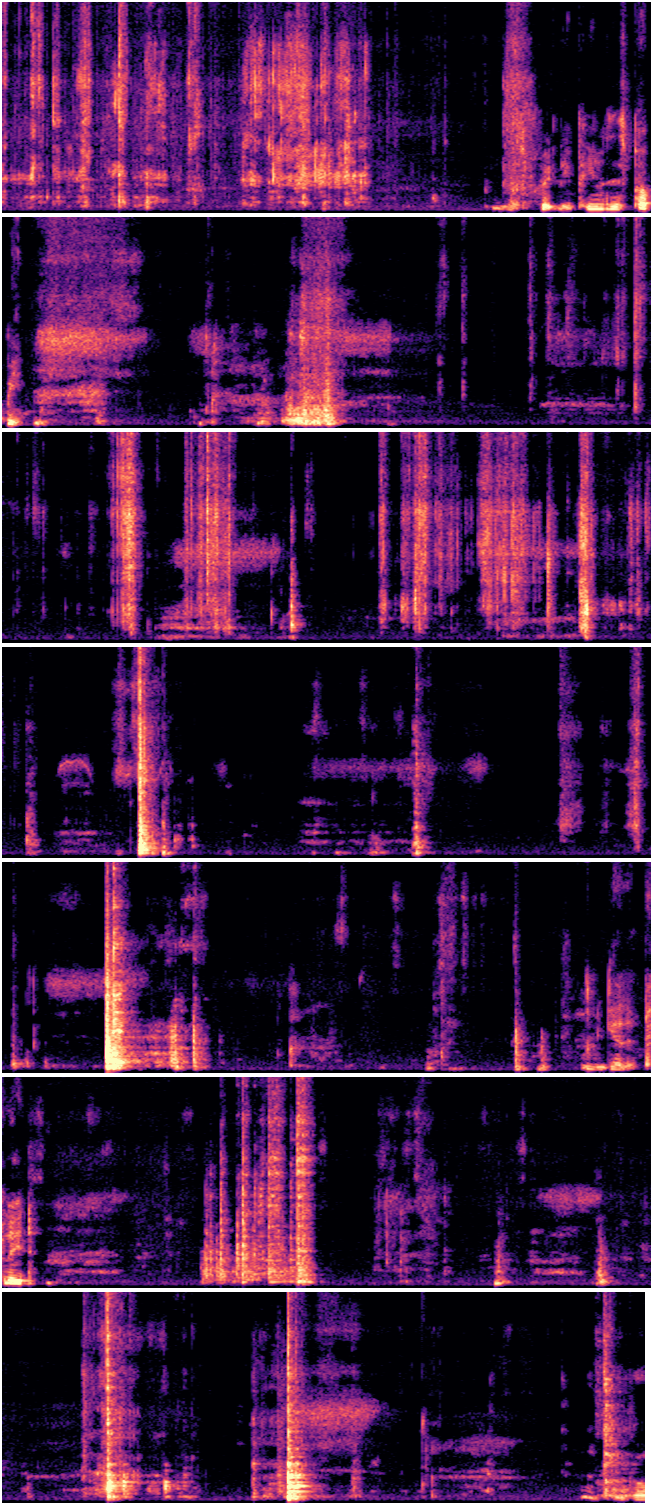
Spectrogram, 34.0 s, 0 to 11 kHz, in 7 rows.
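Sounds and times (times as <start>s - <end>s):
onion skin crackling and tearing: 0.0s - 3.0s, 8.1s - 14.8s.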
